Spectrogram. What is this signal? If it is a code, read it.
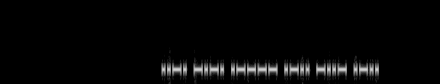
Morse code, heard as a keyed tone, about 42 wpm, 700 Hz. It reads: FC1LXL
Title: DXCC-100 Call Signs - 6 Characters - 45wpm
